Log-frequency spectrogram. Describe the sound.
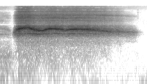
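An old woman whistling: a single sustained, high whistled note lasting nearly two seconds, breathy and wavering slightly in pitch before tapering off, with no voices.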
